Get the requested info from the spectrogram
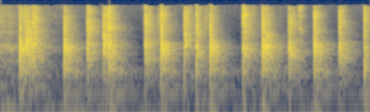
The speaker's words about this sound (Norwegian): Skal vi, vi ha en applaus, eller? Vi må ha det.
